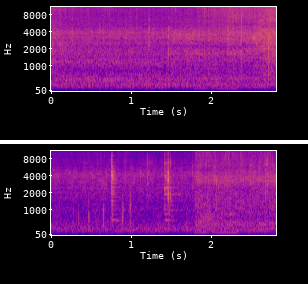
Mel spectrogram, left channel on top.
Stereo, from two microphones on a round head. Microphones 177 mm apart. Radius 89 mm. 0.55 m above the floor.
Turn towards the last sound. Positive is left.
turn(degrees=-60)  # may be behind; listen again after turning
